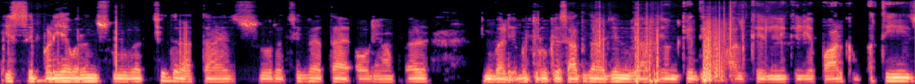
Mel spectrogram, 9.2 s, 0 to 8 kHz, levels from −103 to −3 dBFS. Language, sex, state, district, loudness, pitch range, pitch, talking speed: Hindi, male, Bihar, Jamui, -18 LUFS, 100-110 Hz, 105 Hz, 175 wpm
